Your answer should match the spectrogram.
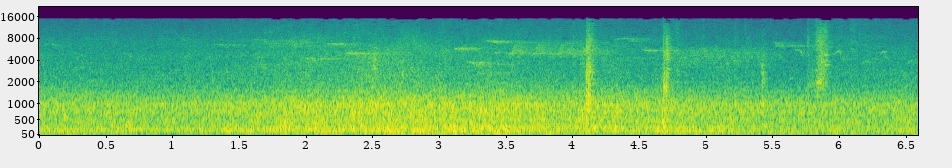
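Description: Outdoor street ambience: a steady rumble of traffic, with a few sharp clicks in the second half.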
